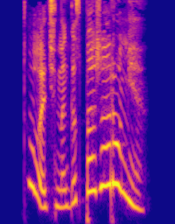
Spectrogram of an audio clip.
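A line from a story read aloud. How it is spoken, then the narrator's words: Squeaking pastry creature. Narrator (Russian): пискнула пироженка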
